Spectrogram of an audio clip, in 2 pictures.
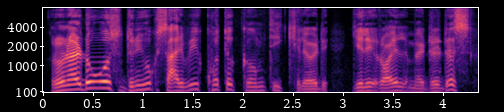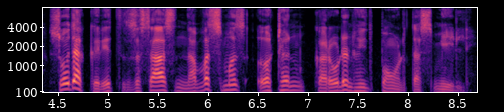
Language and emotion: Kashmiri, neutral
